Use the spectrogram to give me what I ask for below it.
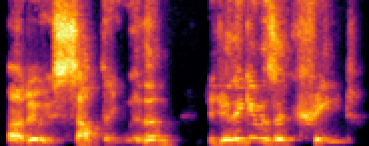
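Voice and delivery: high and loud; booming editor. A narrator's reading. Editor to the reluctant critic, loud and high. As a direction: bluster it cheerfully.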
